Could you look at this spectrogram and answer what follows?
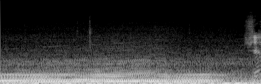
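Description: A 2024 Ford Mustang GT Premium drives off, its engine a loud, steady low rumble from inside the car with a slight rise in pitch, and a short noise near the end.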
